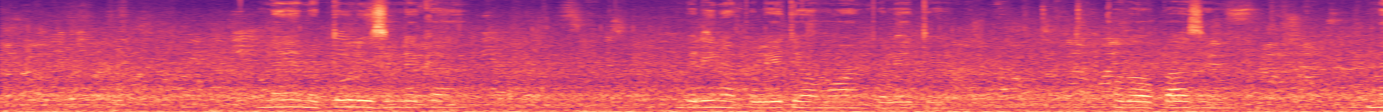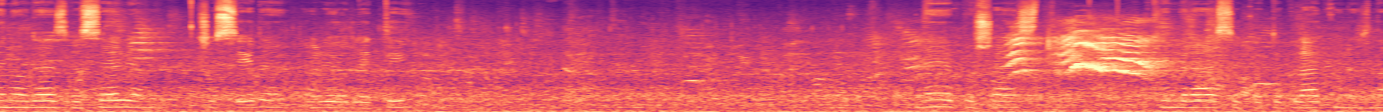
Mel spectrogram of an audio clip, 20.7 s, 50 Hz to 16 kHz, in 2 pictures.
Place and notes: S-bahn Neukölln, Berlin, Germany - reading Pier Paolo Pasolini
reading poem Pošast ali Metulj? (Mostru o pavea?) by Pier Paolo Pasolini
Sonopoetic paths Berlin
4 September 2015, 21:59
